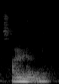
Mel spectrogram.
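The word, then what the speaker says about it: 선릉역: 자, 얘를 선능력이라고 발음하면 선능이라고 발음을 하면은 비음화가 되는 거고 그다음에 설능이라고 발음하면 유음마가 되는 거야. 어느게 맞을까? 이건 답이 있는데 설 아, 네. 맞습니다. 그렇죠. 설 이옷은 설능력입니다. 설능력 알겠죠?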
